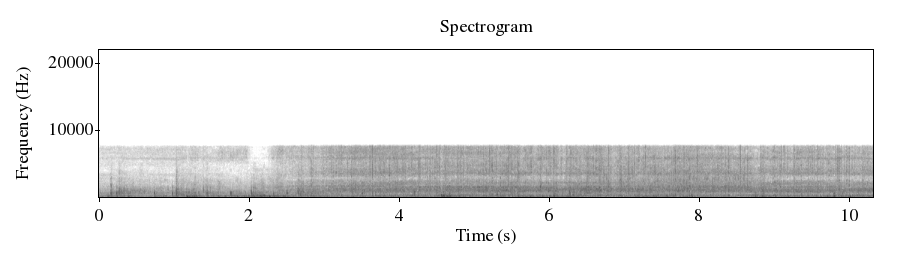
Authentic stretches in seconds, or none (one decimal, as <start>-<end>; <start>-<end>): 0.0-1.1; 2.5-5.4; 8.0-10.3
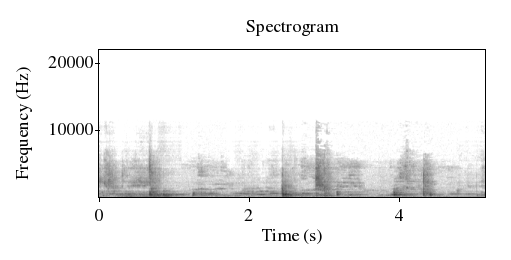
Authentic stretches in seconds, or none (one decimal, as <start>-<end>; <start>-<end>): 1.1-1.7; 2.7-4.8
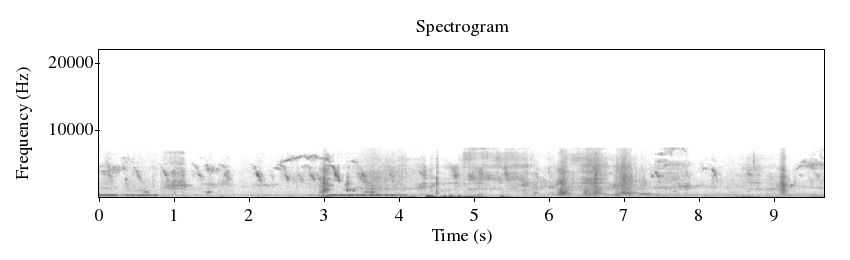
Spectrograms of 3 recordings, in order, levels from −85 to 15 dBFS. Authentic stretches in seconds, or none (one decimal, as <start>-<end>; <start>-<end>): 0.0-4.3; 5.8-6.3; 6.8-8.6; 9.2-9.7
